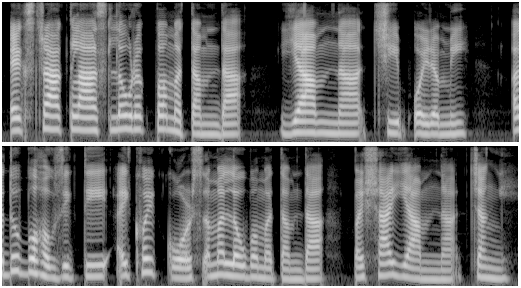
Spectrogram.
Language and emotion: Manipuri, neutral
